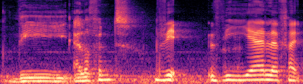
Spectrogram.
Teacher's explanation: you should say thee before a vowel sound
